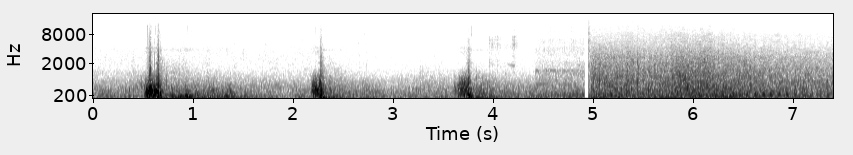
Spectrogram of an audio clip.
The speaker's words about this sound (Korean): 한국군의 K-200 장갑차가 엄청난 화력과 폭발음을 내며 포탄을 발사하자 표적이 폭파되며 흙먼지가 피어오릅니다.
